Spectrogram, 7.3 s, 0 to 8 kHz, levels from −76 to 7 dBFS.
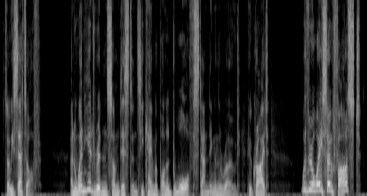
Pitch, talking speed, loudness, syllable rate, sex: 170 Hz, 210 wpm, -19 LUFS, 5.8 syllables/s, male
